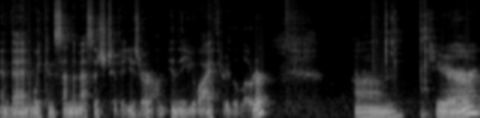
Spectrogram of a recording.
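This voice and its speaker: A man mumbles his words. He leaves long, frequent pauses. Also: moderate pace. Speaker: software developer live streaming coding. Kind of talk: live coding tutorial. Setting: live stream with screen share. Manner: mumbling.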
